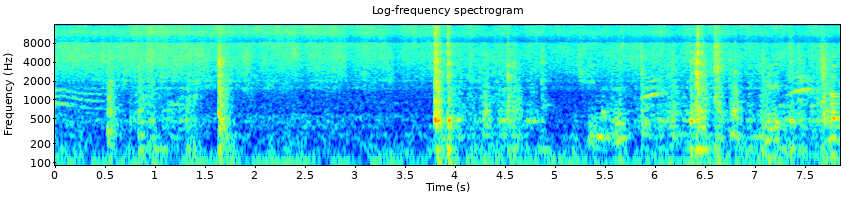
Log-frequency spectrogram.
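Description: Shallots and veal kidney fry in olive oil and butter, a steady close sizzle broken by occasional scraping stirs and clinks of a utensil against the pan.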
